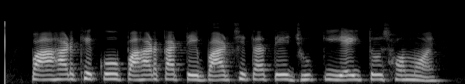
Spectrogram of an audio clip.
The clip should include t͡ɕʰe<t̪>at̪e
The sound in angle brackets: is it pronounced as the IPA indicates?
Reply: yes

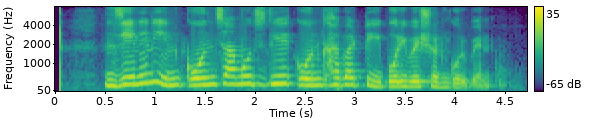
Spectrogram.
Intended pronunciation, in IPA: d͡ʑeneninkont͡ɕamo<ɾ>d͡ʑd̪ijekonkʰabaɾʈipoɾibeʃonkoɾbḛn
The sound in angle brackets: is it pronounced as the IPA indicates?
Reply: no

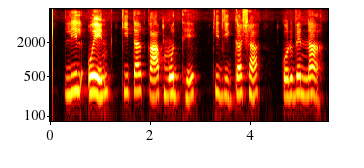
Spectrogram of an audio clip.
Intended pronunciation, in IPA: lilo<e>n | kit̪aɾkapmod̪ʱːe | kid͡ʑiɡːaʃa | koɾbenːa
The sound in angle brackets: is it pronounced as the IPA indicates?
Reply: yes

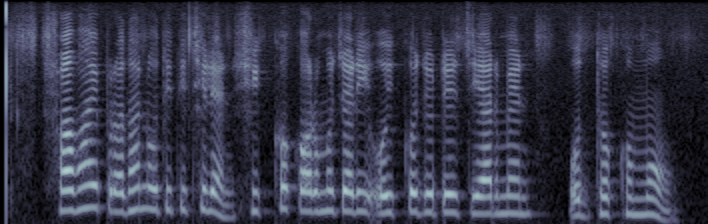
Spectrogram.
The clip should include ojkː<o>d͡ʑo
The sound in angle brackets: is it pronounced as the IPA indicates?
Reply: yes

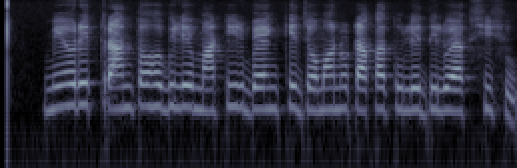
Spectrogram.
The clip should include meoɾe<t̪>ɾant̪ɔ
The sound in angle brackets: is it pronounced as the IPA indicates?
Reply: yes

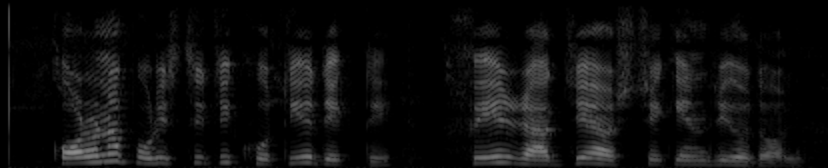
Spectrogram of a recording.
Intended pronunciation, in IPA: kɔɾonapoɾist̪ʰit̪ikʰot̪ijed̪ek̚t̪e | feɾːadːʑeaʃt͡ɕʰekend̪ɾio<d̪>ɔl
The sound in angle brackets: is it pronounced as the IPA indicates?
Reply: yes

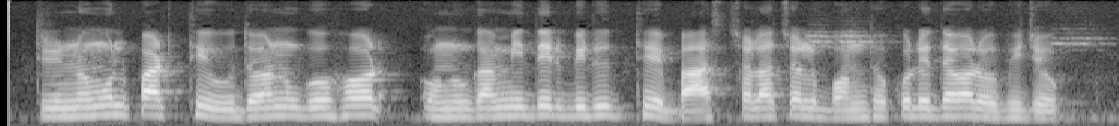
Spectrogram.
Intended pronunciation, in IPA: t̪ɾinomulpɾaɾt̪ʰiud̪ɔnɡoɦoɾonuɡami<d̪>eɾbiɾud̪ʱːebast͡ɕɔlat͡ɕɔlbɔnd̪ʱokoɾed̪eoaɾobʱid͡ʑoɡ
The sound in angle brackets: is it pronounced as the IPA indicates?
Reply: yes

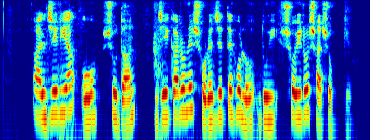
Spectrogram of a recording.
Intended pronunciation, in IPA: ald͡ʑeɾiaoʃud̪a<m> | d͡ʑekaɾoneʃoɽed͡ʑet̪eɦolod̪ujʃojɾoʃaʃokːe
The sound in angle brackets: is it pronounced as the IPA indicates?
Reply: no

